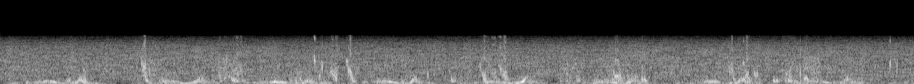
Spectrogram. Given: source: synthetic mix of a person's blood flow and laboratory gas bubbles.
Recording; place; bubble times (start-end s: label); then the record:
Doppler ultrasound of blood flow; precordium
0.66-0.73 s: bubbles
0.81-0.90 s: bubbles
1.38-1.54 s: bubbles
2.15-2.48 s: bubbles
2.88-3.60 s: bubbles
4.25-4.32 s: bubbles
4.46-4.64 s: bubbles
4.78-5.11 s: bubbles
5.57-5.83 s: bubbles
6.01-6.50 s: bubbles
7.25-8.24 s: bubbles
8.85-9.07 s: bubbles
From the record:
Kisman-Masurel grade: 233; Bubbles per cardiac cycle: several, 3 to 8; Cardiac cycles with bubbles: 50 to 99%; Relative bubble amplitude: loud (0.450 to 0.775); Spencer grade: 3 (all of the cardiac periods contain showers or single bubble signals, but not dominating or overriding the cardiac motion signals); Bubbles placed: only in the low amplitude regions of the cardiac cycle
